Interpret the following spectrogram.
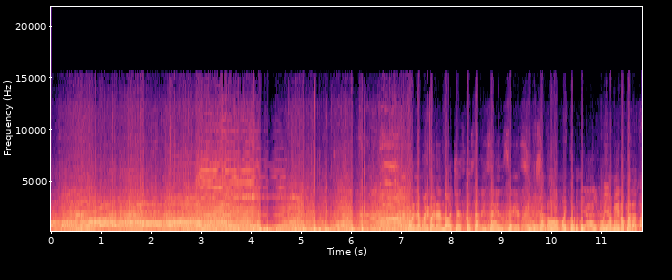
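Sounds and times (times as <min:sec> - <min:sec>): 
crowd applauding: 0:00.0 - 0:07.2
speech: 0:07.3 - 0:11.8.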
